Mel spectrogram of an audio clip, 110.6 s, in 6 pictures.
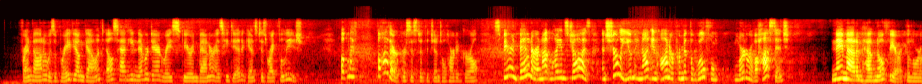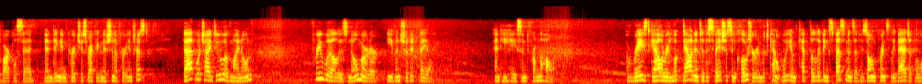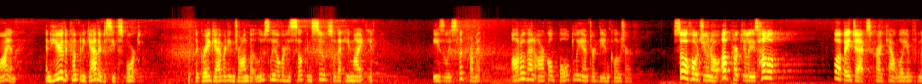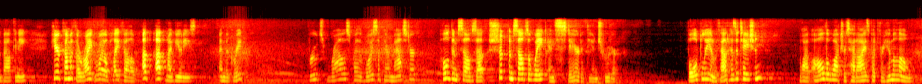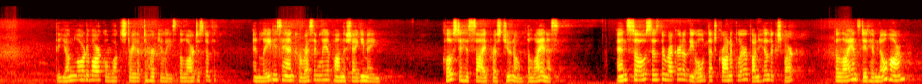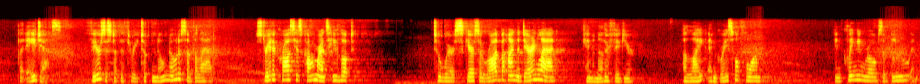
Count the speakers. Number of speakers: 1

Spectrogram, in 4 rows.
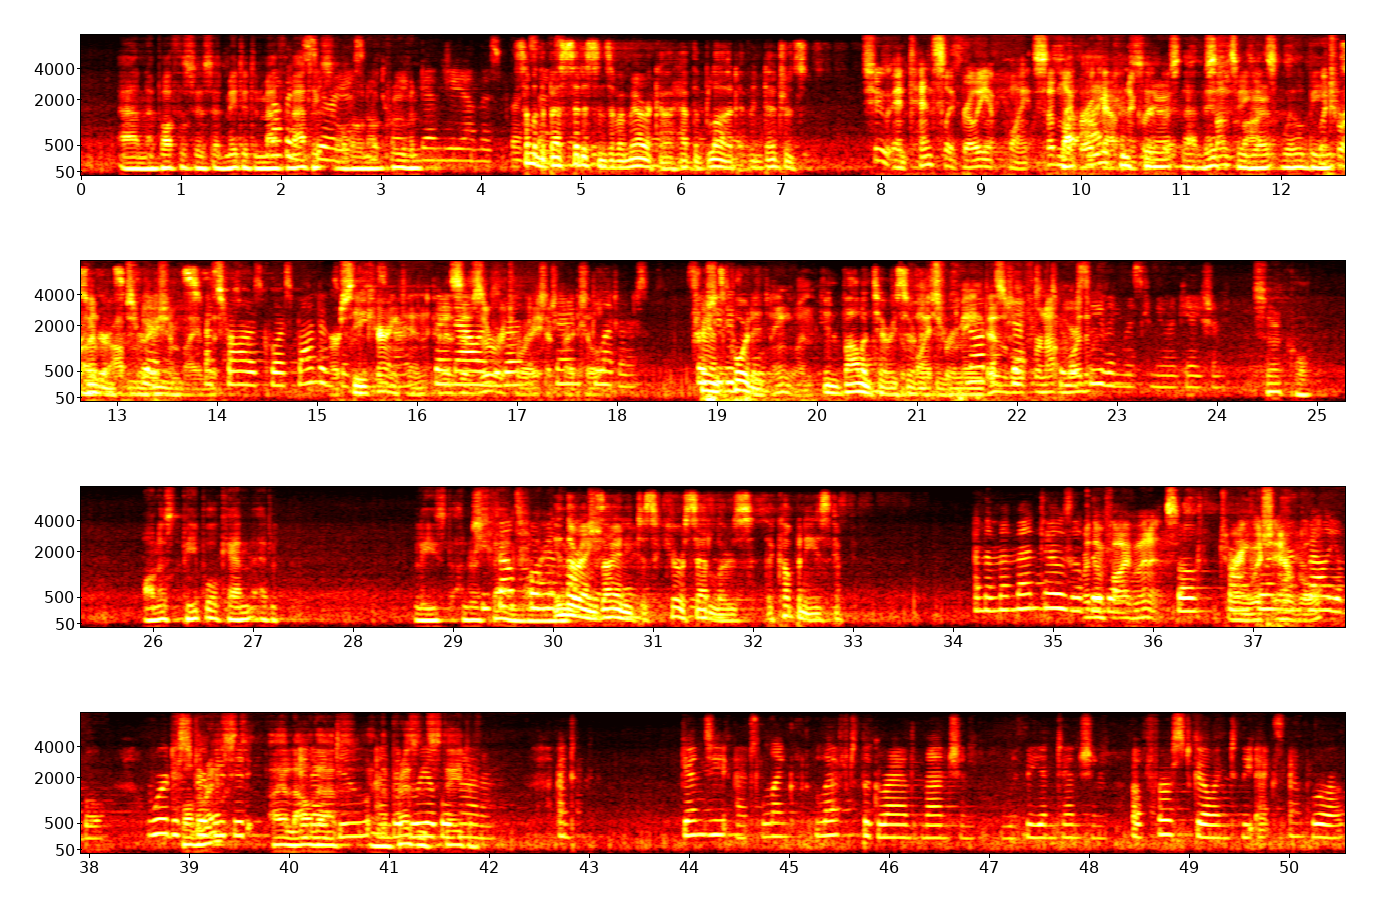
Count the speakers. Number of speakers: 4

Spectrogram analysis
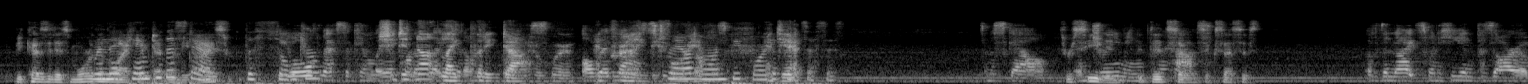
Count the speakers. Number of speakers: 4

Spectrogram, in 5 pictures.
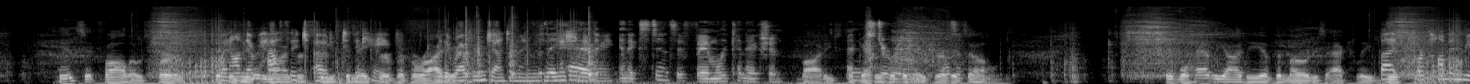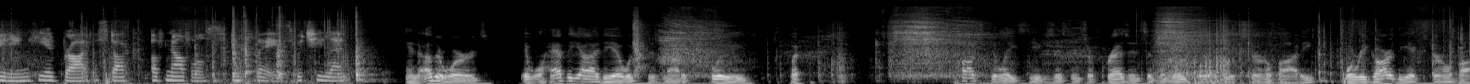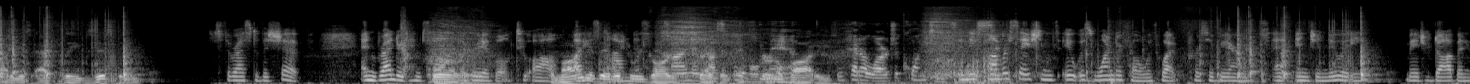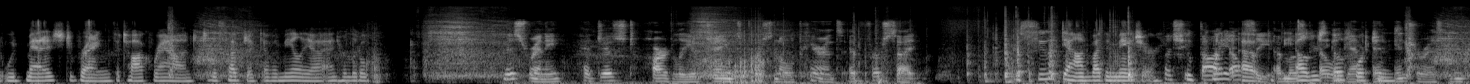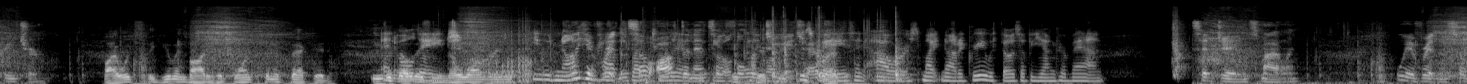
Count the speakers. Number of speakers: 3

